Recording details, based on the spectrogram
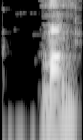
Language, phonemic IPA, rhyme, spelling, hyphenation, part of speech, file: Norwegian Bokmål, /maŋ/, -aŋ, -ment, -ment, suffix, Nb--ment2.ogg
- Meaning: Used to form nouns often denoting action, means or state; -ment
